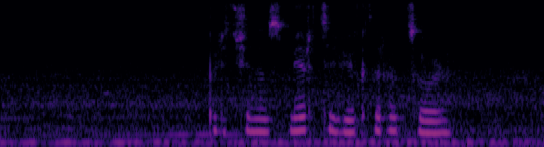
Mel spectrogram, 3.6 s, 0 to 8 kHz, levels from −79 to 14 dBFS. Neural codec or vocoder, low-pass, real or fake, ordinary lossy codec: none; none; real; none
